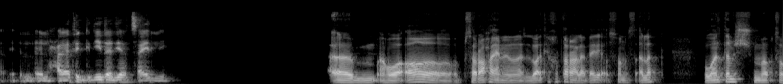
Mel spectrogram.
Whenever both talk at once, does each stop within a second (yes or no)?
yes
